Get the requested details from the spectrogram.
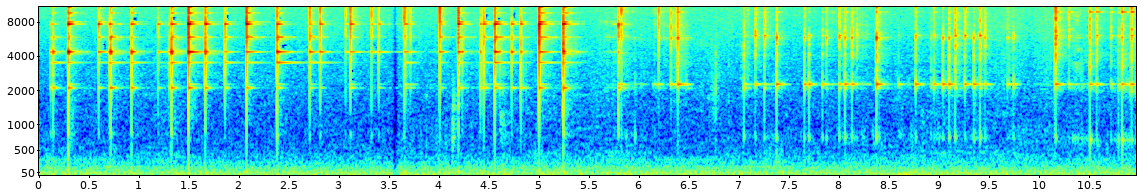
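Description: An empty, hollow white ceramic coffee mug with a lips print is held in both hands and tapped with long dark nails. The result is a quick series of bright, glassy clinks with short high rings. Louder taps come early, and softer, lower-ringing taps follow later.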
